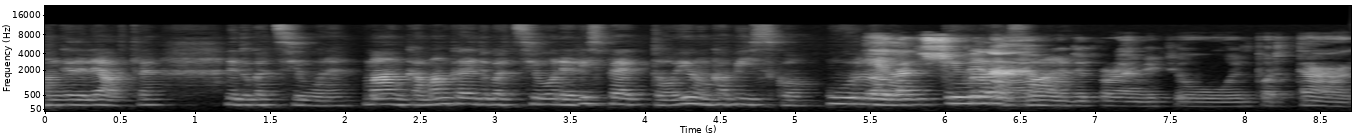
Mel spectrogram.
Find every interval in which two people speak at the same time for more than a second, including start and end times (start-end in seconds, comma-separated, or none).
5.5-6.9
